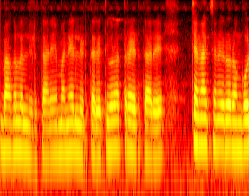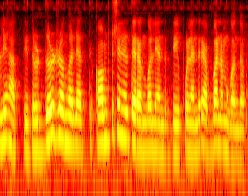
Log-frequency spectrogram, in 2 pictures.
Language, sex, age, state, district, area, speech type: Kannada, female, 30-45, Karnataka, Gulbarga, urban, spontaneous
